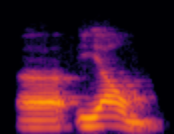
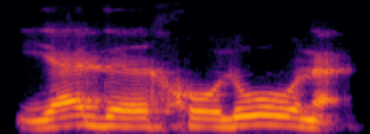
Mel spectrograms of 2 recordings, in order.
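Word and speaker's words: يدخلون: Itu yad. Tadi Akang baca yaum ya. Iya, Pakai iya. bo. Harusnya pakai dal. Yadkhuluna. Coba ulangi. Yadkhuluna. Yadkhuluna. Yadkhuluna. Nah, bukan yaub, tapi yadkhuluna. Yadkhuluna.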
